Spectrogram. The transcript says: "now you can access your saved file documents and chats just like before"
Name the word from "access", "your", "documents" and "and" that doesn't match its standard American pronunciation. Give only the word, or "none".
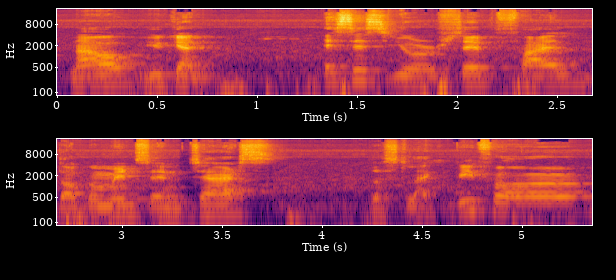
access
